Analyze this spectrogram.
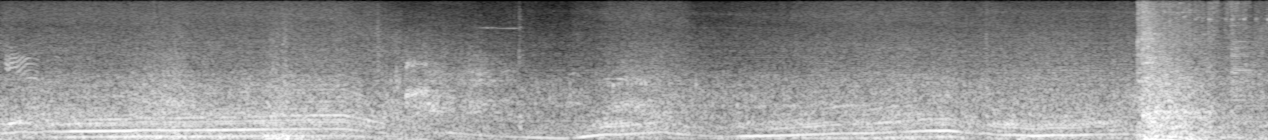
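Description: A car engine hums and revs up and down as the car drives.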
